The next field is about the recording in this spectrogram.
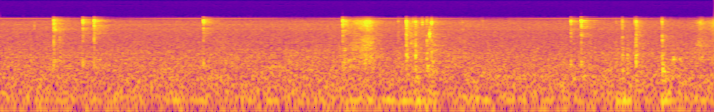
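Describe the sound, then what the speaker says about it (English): Sparse keystrokes and clicks tap on a computer keyboard while code is typed, faint and close over a quiet background, coming in small irregular clusters with gaps between them. "So let me type that in very quickly."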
